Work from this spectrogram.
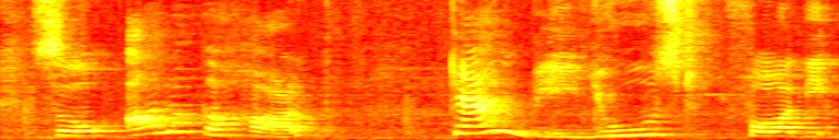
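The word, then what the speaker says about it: à la carte: This is pronounced as a la carte. Okay, a la carte.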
